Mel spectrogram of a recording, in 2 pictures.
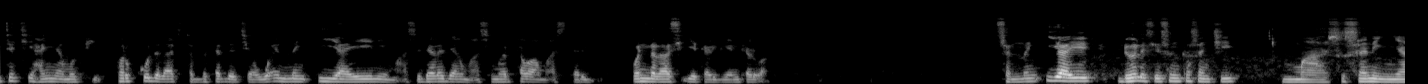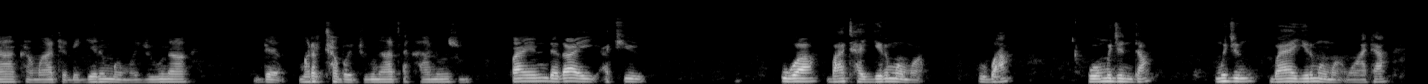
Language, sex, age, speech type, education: Hausa, male, 30-45, spontaneous, tertiary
